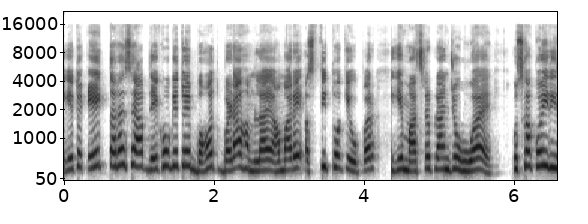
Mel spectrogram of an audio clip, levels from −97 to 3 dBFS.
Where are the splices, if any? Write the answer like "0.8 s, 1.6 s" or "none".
4.4 s

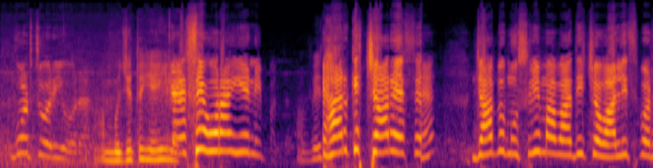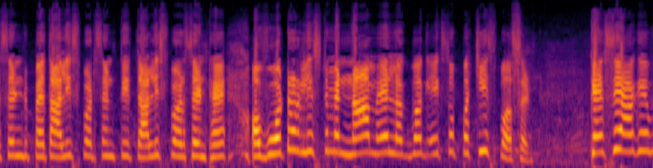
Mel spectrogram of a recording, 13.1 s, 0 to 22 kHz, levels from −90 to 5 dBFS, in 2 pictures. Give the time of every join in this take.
3.2 s

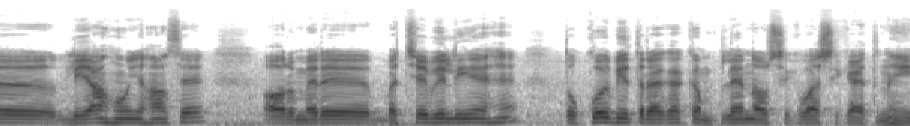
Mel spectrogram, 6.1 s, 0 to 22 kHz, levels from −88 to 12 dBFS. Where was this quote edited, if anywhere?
none

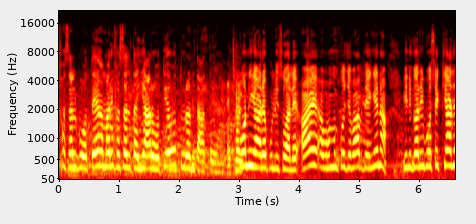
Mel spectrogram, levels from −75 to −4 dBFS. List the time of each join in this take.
3.0 s

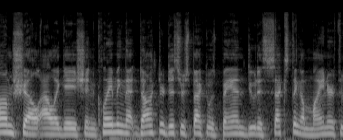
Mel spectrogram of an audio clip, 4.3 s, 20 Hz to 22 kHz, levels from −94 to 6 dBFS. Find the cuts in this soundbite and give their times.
1.6 s

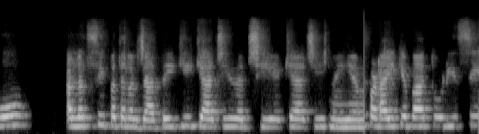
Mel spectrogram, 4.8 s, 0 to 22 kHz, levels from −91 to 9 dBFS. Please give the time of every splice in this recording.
3.7 s

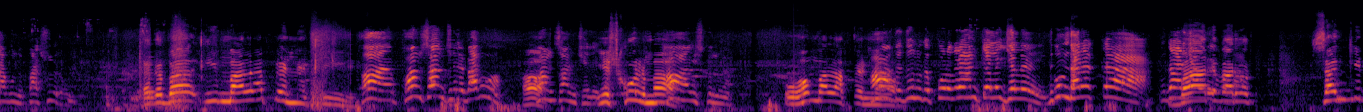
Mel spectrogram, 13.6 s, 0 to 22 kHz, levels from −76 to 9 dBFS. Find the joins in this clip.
none

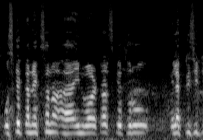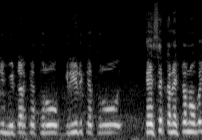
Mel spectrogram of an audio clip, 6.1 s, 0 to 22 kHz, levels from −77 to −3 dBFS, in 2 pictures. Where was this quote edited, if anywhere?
none

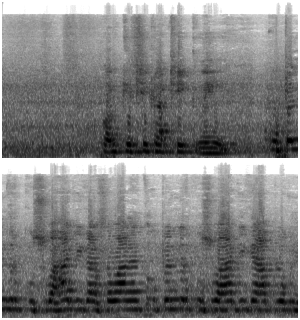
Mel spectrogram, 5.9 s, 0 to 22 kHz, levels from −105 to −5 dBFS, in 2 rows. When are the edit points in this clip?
2.7 s

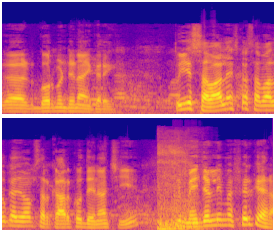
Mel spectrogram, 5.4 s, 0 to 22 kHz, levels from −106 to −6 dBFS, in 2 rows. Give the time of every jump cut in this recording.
4.3 s

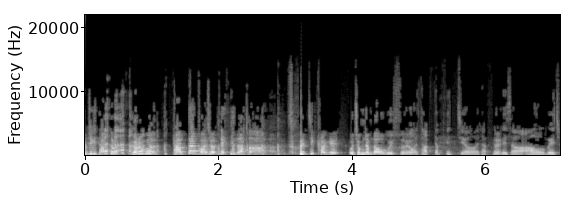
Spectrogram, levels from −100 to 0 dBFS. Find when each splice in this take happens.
5.5 s

